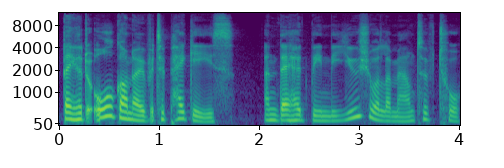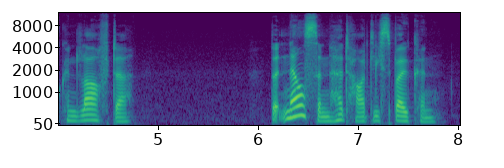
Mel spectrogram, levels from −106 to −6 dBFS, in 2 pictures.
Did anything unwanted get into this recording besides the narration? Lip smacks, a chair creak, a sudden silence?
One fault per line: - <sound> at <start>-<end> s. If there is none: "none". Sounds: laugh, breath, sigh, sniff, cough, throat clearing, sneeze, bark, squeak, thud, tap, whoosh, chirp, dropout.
none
